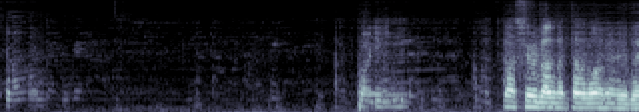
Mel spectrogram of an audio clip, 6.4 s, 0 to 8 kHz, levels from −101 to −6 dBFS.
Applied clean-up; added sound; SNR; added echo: neural mask model DeepFilterNet 3.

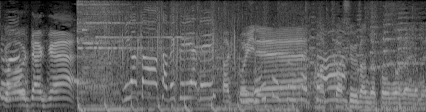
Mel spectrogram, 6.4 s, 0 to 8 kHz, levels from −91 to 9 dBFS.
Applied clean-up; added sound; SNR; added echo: none; none; none; none.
